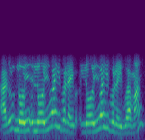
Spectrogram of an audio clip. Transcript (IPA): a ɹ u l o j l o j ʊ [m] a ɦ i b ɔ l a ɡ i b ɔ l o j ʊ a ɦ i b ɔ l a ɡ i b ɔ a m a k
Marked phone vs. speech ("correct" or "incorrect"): incorrect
